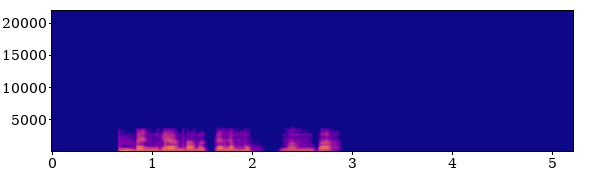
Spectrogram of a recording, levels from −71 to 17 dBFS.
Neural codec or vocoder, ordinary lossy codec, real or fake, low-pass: none; AAC, 16 kbps; real; 3.6 kHz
